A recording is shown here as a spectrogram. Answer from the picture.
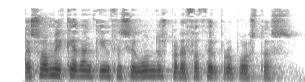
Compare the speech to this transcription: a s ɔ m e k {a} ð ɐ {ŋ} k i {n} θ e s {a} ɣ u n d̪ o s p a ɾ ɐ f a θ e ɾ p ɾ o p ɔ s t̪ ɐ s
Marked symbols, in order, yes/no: no, yes, yes, no

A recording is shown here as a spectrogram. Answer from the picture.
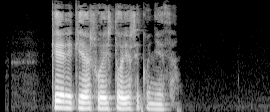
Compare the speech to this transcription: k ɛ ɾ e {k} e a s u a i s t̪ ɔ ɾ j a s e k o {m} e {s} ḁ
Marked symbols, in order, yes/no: yes, no, no

